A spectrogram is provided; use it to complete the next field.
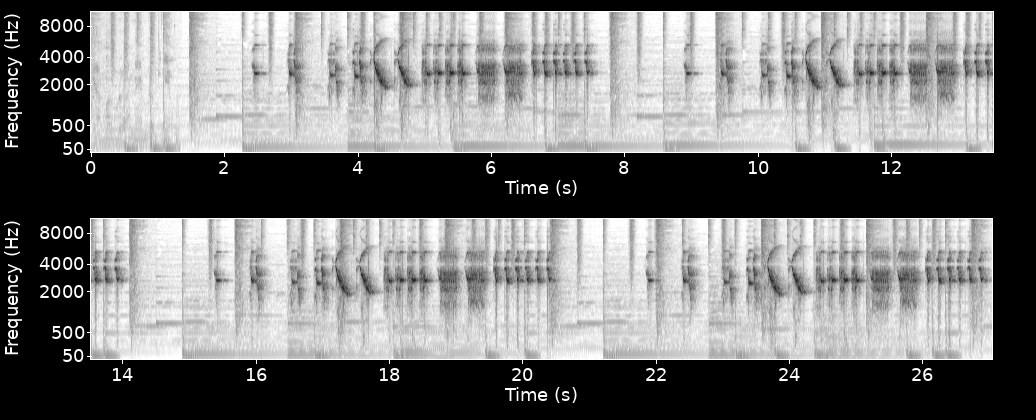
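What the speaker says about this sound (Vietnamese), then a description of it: "đây là file của con sáo đen, hay còn gọi là sáo đen này là sáo đen đồng" Recorded calls of the black myna (sáo đen đồng) used as a bird-trapping lure repeat as loud, close bursts of chirps, whistles and squawks in a steady cycling pattern over about half a minute.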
